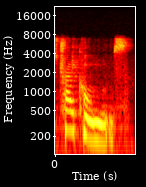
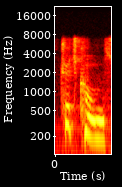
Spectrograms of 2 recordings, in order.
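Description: First: "trichomes" said as TRY-comes; "trichomes" with a hard k, TRY-kohmz; trichomes with long i. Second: "trichomes" said as TRITCH-comes; "trichomes" with a tch sound, TRITCH-kohmz; trichomes with short i. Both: Shown as a demonstration. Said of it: "however you wanna say 'em".

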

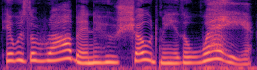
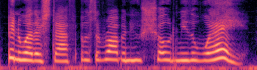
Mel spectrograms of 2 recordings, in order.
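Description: First: Measured, stubborn insistence; obstinate protest. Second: Put-on higher, urgent child's call; calling up urgently. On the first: Mary insisting to the angry gardener, obstinately. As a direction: hold your ground, no shouting. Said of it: "she protested obstinately". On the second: Mary calling up the wall to explain, urgent. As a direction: call up insistently to him. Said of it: "called up to him with a sort of gasp". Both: A narrator's reading.

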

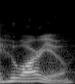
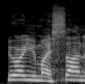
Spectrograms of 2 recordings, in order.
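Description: First: Said in the usual way. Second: "Who are you, my son?" lifted higher and louder on "Who"; tender questioning. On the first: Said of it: "he'll just say". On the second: Shown as a demonstration. Isaac questioning the son he suspects, "Who" raised and louder. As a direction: press on "Who" and lean into "my son". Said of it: "assumes he only has two guesses".

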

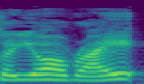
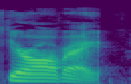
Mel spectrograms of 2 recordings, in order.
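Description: First: "Are you all right?" with a rise on right; retold question, rising on "right"; questioning check-in. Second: "You're all right" as a low, soft statement; low, soft confirmation on "all right"; retold affirmation. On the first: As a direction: ask it as a real question, lifting at the end. Asks first, statement follows after nod. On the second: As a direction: settle "You're all right" downward, quietly. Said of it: "nods his head and he goes".

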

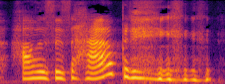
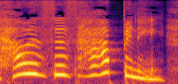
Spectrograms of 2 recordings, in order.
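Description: First: Slow, raised, tickled disbelief breaking into laughter; amused disbelief. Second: High, loud, outraged disbelief; re-enacted anger, pitched up and loud; retold anger. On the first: Retold or imitated. Finding the rule situation very funny, slow amused disbelief. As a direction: stretch it out, about to laugh. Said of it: "found the situation very funny". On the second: Venting anger at how this is happening, high and loud retold outrage. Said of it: "I was filled with anger".

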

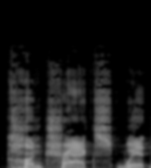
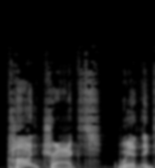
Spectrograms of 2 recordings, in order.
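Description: First: Contracts with stress on the second syllable, slow; wrong stress. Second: Contracts with stress on the first syllable, slow; right stress. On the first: Mocking the wrong stress on contracts, slow and deliberate. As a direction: CONtracts said conTRACTS, drawn out slowly. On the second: Correcting the stress on contracts, slow and deliberate. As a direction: CONtracts stressed on CON, drawn out slowly. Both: Shown as a demonstration. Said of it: "emphasis on the right syllable is important here".

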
